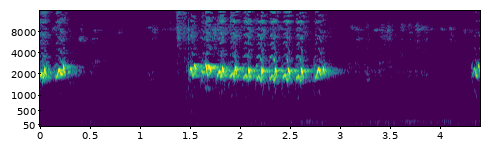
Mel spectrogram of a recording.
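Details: Yellow-vented bulbul song meant to provoke other bulbuls into replying: a bubbling, rapid phrase of repeated notes lasting about a second and a half, with a shorter burst at the start and another at the end, over a low hum.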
